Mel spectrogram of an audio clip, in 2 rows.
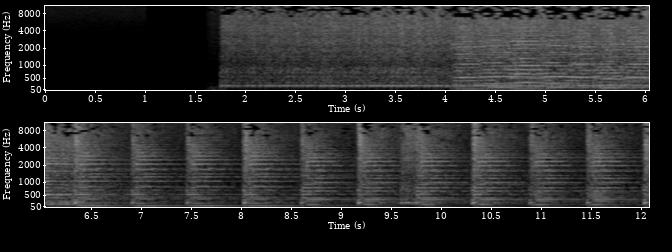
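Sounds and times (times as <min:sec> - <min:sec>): orchestral drum roll: 0:01.7 - 0:12.0
held low orchestral note: 0:04.1 - 0:10.6.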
